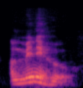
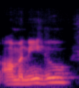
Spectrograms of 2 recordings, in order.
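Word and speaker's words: Omenihu: the making on Charles aminihu I believe it's pronouncer amanihu I'm gonna have to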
